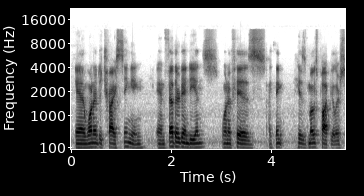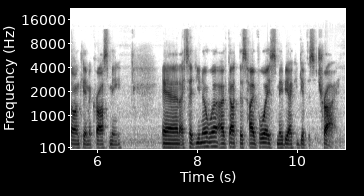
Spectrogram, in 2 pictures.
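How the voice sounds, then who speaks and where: A man's voice: fairly low pitch, steady tone, normal speed, a bit bright. A young man, a musician guest on a podcast, telling stories in an easygoing, self-deprecating way. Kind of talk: casual interview chat.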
